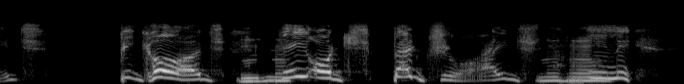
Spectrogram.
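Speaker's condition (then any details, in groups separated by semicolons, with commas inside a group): Mild cerebral palsy; from birth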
